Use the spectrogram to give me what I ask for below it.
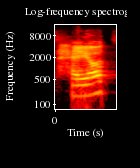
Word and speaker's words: hayat: But the thing is, like for us, hayat is the life. Hayat with the at sound.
